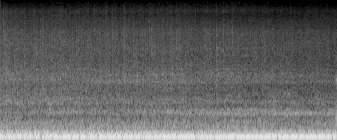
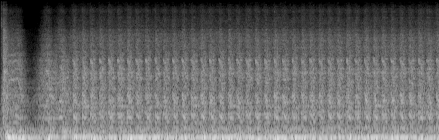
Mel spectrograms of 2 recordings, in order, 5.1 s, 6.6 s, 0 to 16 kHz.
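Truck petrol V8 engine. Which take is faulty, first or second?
second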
